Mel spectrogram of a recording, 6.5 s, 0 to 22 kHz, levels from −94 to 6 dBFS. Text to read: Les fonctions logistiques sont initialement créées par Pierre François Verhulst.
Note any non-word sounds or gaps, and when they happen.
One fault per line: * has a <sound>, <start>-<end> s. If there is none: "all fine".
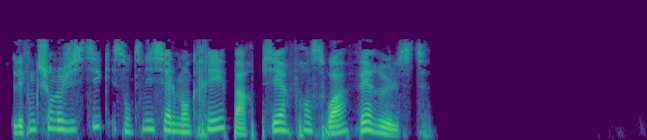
all fine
